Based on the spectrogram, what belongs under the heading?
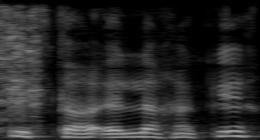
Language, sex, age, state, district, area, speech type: Kannada, female, 45-60, Karnataka, Koppal, rural, spontaneous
